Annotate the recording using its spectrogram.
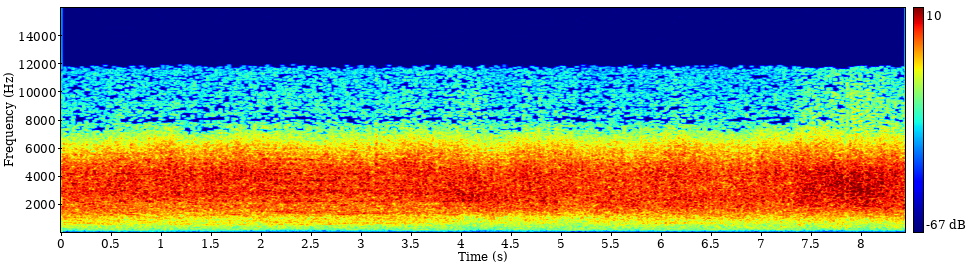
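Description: Storm sound effects: a steady rushing noise of wind and rough sea, swelling a little near the end.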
